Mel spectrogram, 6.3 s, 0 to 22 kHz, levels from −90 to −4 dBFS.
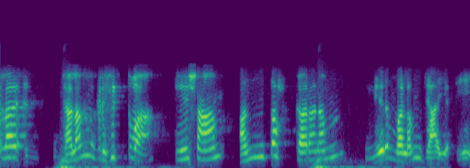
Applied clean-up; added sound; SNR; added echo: none; Whoosh, swoosh, swish; 16 dB; none.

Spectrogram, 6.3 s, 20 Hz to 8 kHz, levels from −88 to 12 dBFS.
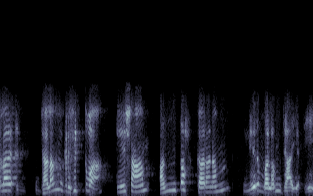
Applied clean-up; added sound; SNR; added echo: none; none; none; none.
